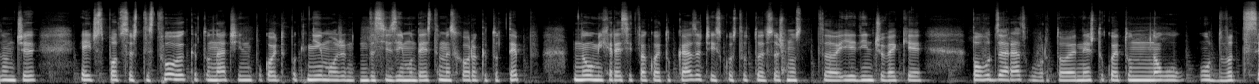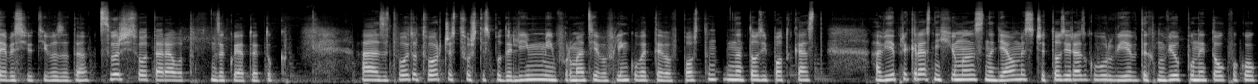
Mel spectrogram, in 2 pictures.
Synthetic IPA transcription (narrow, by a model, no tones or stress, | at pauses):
zvəmt͡ʃɛɛjt͡ʃspɔt̪səʃt̪ɛst̪vuvəkɐt̪ɔnat͡ʃinpokɔjt̪ʊ̥pəkniɛmɔʒɛmd̪ɐsivzɐimod̪ɛjst̪vɐmɛsxɔɾəkɐt̪ɔt̪ɛpmnɔɡʊmixɐɾɛsit̪ovakoɛt̪ʊkazət͡ʃɛiskust̪vot̪oɛfsɤʃnost̪iɛd̪int͡ʃovɛkɛpɔvot̪zɐɾazɡovoɾt̪ɔɛnɛʃt̪okoɛt̪ʊmnɔɡʊod̪vɤt̪sɛbɛsiot̪ivəzɐd̪ɐsvɤɾʃi̥svɔjət̪əɾabot̪ə̥zɐkojat̪oɛt̪uk | zɐt̪vɔɛt̪ot̪vɔɾt͡ʃɛst̪voʃt̪ɛspod̪ɛliminfoɾmat̪sijəvɐfliŋkovɛt̪ɛvɐfpɔst̪ənɐt̪ɔzipɔt̪kast̪ɐviɛpɾɛkɾasnixjumənsnɐd̪ʲjavɐmɛsɛ̥t͡ʃɛt̪ɔziɾazɡovoɾviɛvd̪əxnovilˠponɛt̪ɔlˠkʊvɐkɔlˠ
